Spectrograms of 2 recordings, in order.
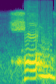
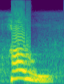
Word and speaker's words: হং: আর এই যে হং লেখা আছে, হং হয় না, হম, ঠিক আছে, হাম, এইচ এ এম, হাম, ঠিক আছে। আর তার মধ্যে একটা চন্দ্রবিন্দু বসাতে হয় ওপরে, হম, নাক দিয়ে হয় উচ্চারণটা, ঠিক আছে সংস্কৃত।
